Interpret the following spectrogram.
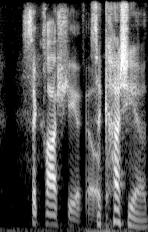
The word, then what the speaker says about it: Sirocco: second one's, the second 2 C's are soft. Yeah. Sakashio.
